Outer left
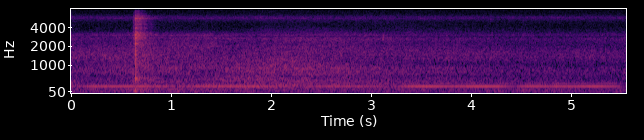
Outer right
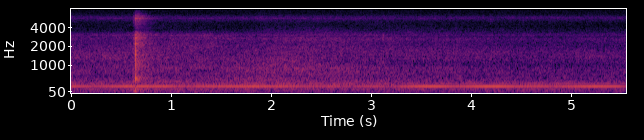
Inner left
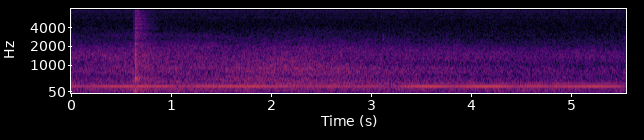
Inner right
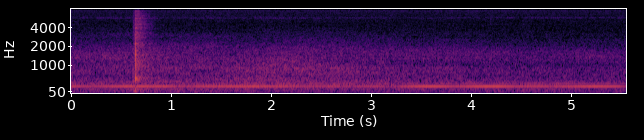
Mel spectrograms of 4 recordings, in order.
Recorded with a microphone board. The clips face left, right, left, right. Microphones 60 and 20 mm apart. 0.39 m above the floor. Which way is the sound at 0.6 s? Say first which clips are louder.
Outer right 5 dB, inner right 5 dB; 30° right (ahead or behind).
